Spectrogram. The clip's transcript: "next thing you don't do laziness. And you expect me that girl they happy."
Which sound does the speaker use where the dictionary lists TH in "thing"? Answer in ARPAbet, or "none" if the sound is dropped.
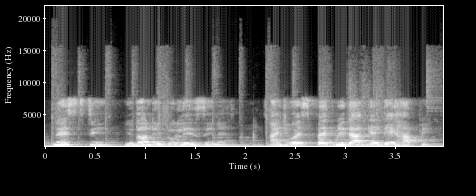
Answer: T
